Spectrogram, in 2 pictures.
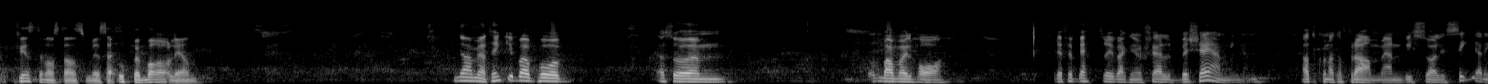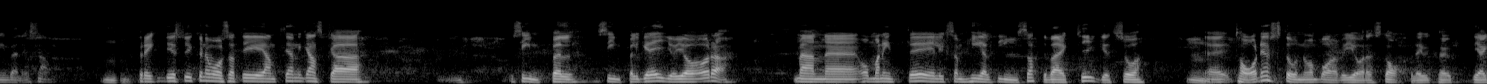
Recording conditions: busy venue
